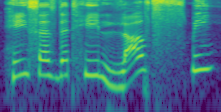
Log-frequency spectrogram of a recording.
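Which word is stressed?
loves. The stress falls on the word loves. What he feels is love, not just friendship. "वो जो करता है वो प्यार है"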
